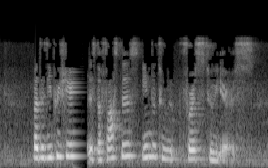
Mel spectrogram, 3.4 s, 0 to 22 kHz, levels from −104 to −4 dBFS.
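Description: From the start to 2.10 s the speech runs at about 1.42 times normal pace with its pitch unchanged, sounding rushed. This is likely a time-stretched section, where short pieces were dropped to shorten it. On a spectrogram, harmonics stay level while syllables look compressed, with small seams between them.

From 0.91 to 1.11 s, a long network dropout likely caused about 180 ms of speech to vanish. For about 175 ms the last sound continues as a fading buzz, with no true silence, before the speech resumes further on. The waveform shows a smooth decaying envelope, and the spectrogram shows smeared, repeating bands instead of changing formants.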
